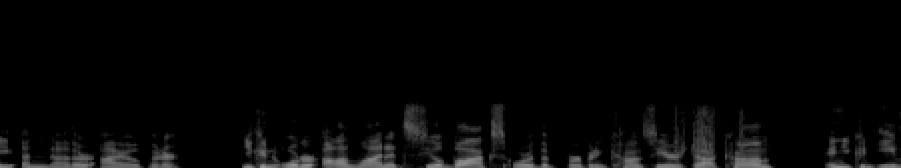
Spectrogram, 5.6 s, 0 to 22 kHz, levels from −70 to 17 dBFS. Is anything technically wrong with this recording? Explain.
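Yes, there are three kinds of fault in this speech, heard over a call path band-limited to 8 kHz.

From 0.37 to 0.44 s there is a short stall from a late packet. The jitter buffer ran dry and the receiver held the last sound for about 40 ms, giving a drawn-out syllable with a slight buzz or dip and nothing lost.

At 0.41 to 0.47 s and again at 0.65 to 0.71 s, a lost packet was rebuilt from error correction. A low-bitrate copy carried in the next packet filled each 60 ms gap, so there is no dropout, only briefly rougher, noisier sound.

From 4.21 to 4.65 s there is loose connector crackle. A poor contact made and broke rapidly, chopping the signal into an irregular burst of scratchy crackle.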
